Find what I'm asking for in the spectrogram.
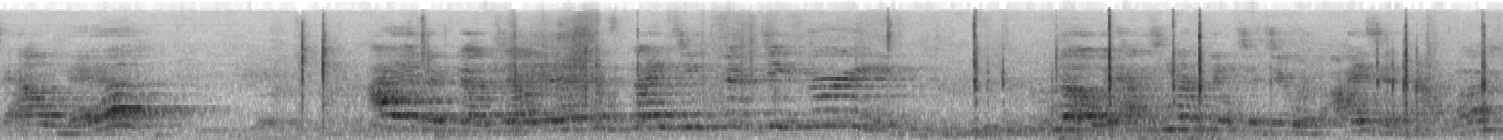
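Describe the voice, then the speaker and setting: A woman's voice: sits high, expressive, moderate pace, crowd noise. A woman playing a reticent, embarrassed old woman in her seventies in a conversational stage monologue, flustered and evasive. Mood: disgusted, dismissive. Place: stage in a large echoing hall. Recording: echoey hall, distant mic, noisy.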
